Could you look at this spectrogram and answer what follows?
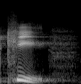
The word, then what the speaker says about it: chi: Chiasmus comes from the first three letters are C-H-I. And it bugs me to no end because it comes from the Greek letter chi, which you pronounce key.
